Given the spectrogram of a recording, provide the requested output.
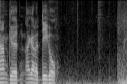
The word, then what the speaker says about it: deagle: I got a deagle. It's pronounced Deagle.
